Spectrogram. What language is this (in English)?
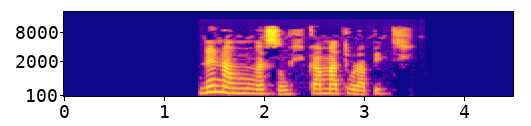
Western Highland Purepecha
